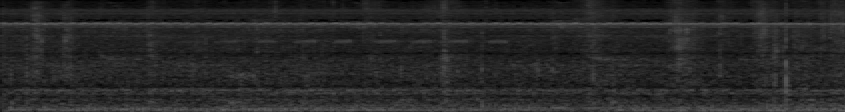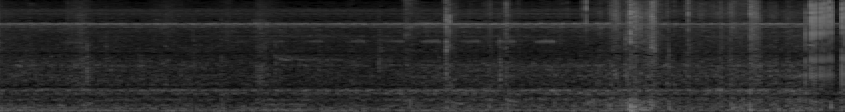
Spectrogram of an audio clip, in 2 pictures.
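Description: Forest ambience: a steady high-pitched insect drone with faint, evenly spaced chirps in the middle. Several sharp knocks and rustles near the end.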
